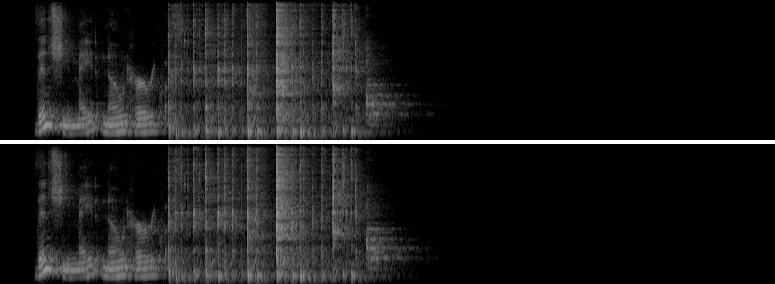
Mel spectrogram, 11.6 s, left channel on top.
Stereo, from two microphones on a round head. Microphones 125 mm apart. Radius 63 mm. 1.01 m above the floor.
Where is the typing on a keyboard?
5° right (ahead or behind), 0.9 m.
